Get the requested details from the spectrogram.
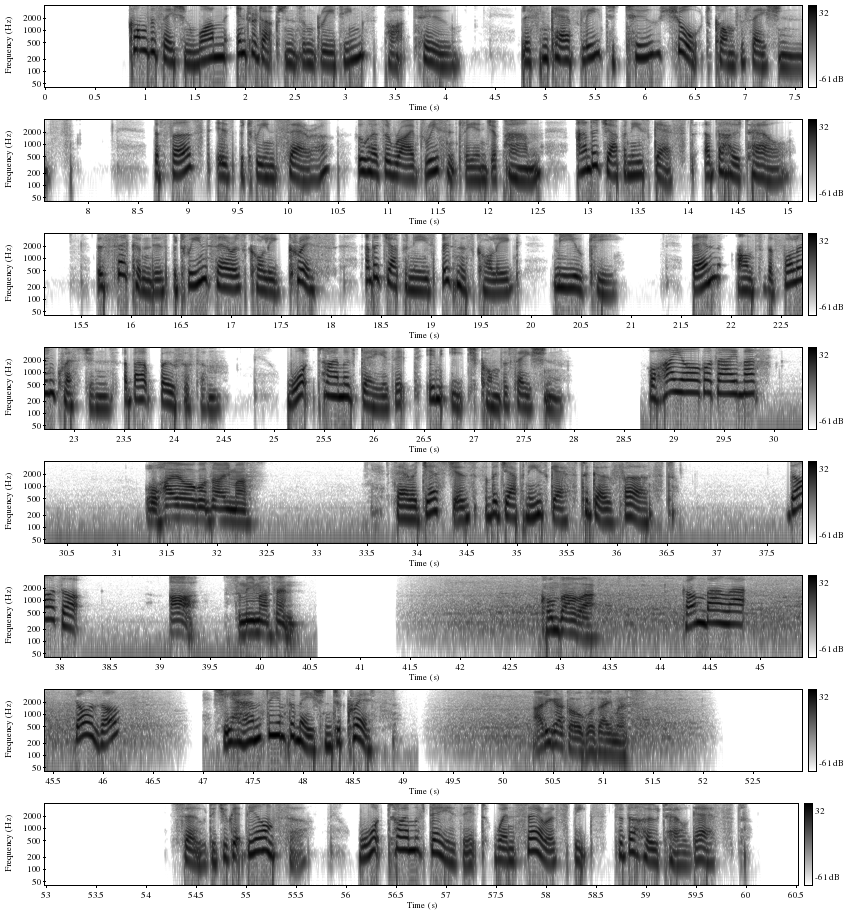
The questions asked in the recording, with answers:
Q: What time of day is it when Sarah speaks to the hotel guest?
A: It's the morning, well done.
